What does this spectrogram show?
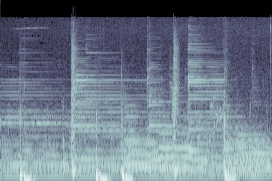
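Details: Plucked acoustic guitar music with strummed chords struck roughly every half second over sustained ringing notes.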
